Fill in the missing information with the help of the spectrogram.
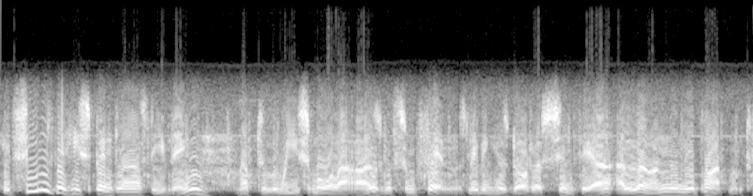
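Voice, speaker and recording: An American actor playing a fussy, anxious insurance official with formal, precise, hesitant speech in a 1950s-style radio drama. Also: male voice, fairly low pitch, big pitch swings, moderate pace, few pauses, phone-quality sound. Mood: grave, insistent. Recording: thin, hissy old radio recording.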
